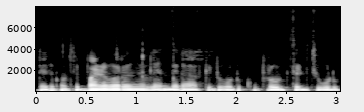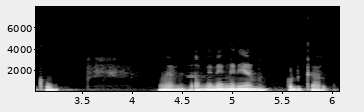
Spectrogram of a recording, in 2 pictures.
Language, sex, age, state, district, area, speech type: Malayalam, male, 18-30, Kerala, Wayanad, rural, spontaneous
